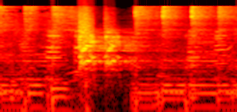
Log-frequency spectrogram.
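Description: Live band music with electric guitar and bass, which drops out for a moment about a second in for one loud, dog-like bark, then plays on.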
